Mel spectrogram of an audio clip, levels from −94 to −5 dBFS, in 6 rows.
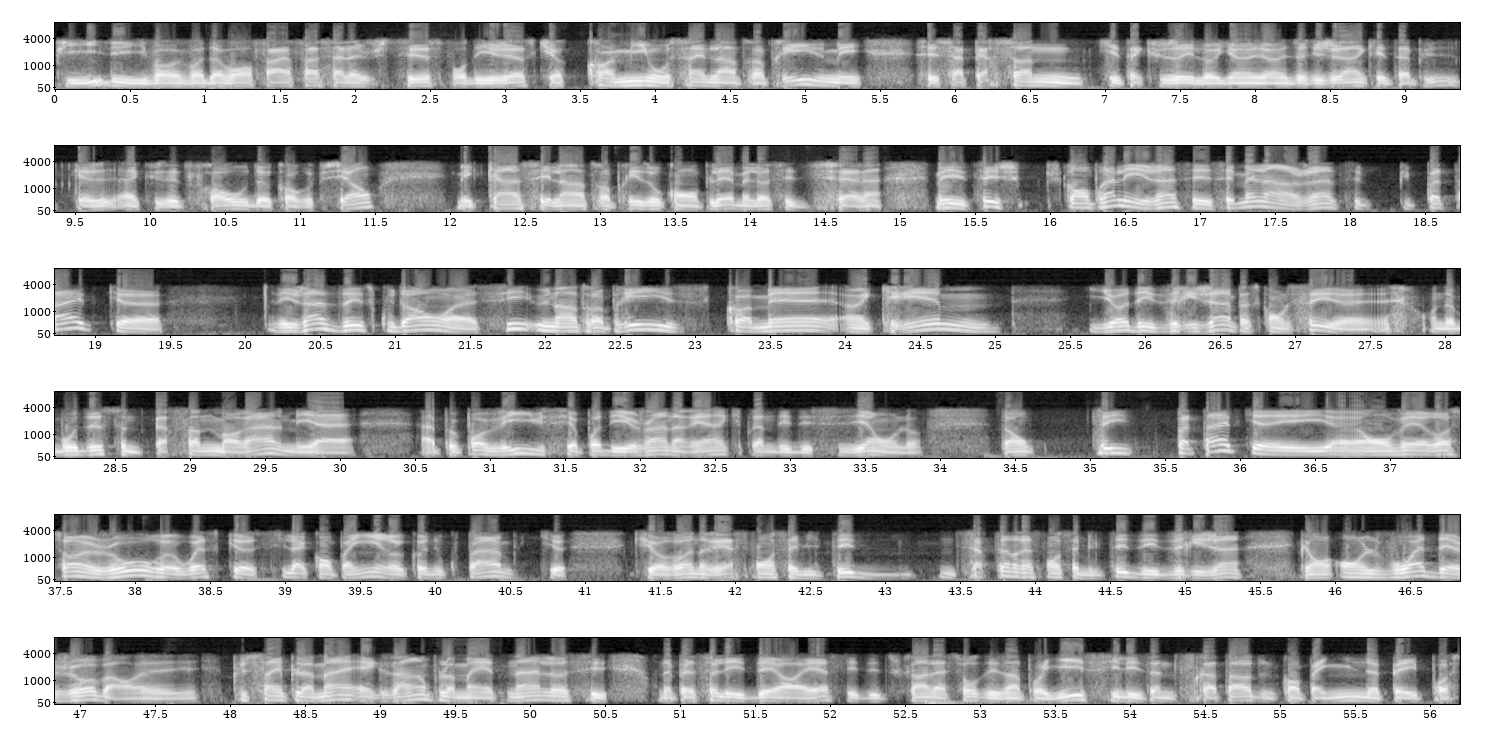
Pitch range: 100-130 Hz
